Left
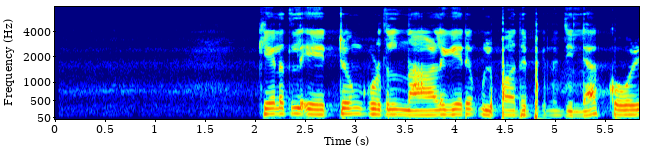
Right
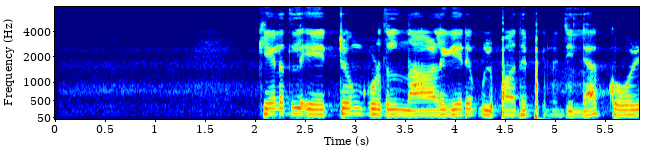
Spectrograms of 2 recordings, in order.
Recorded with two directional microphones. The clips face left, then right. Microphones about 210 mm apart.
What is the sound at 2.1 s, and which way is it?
Speech, 50° left (ahead or behind).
